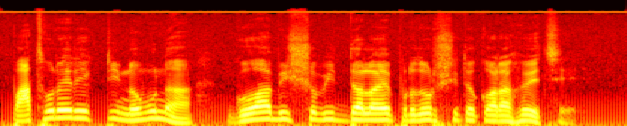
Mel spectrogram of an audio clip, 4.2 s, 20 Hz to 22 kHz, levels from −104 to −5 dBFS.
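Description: A speech recording carries video or display buzz from start to finish: a rasping 50 Hz buzz at the picture's field rate, with hash above it and a very high whine at 15.6 kHz, the line rate. This sits well below the speech. A screen or video cable coupling into the audio path is the cause. Mains hum would also sit at 50 Hz, but it is smoother and lacks both the hash and that 15.6 kHz tone.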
